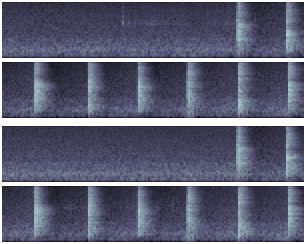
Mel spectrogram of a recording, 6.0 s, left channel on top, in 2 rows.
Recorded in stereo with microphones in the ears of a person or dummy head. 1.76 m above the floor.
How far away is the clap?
About 1.0 m.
